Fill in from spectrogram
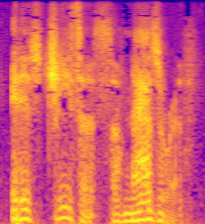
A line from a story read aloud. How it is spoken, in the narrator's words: you hear someone whisper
